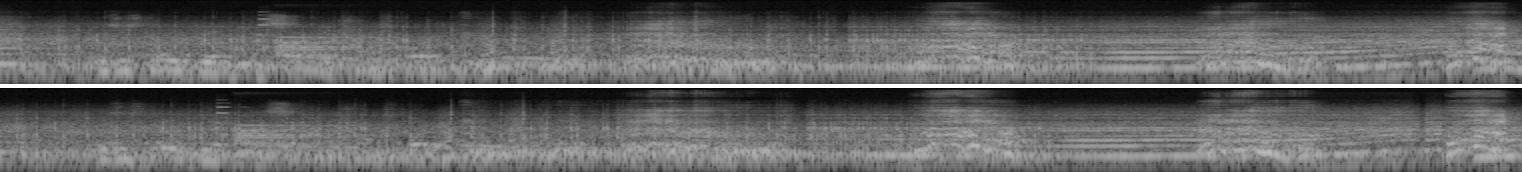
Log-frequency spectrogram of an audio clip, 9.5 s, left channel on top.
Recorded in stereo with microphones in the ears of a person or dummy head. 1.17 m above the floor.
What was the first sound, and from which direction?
A man speaking, 45° left (ahead or behind).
